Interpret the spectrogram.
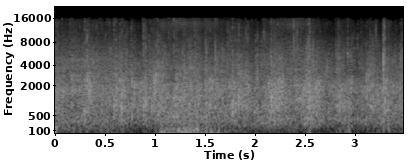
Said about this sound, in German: ich könnte dir gerne Applaus geben.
